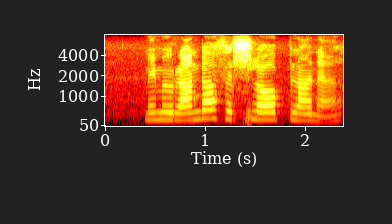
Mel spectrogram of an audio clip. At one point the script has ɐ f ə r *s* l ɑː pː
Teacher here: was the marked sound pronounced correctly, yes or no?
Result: yes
